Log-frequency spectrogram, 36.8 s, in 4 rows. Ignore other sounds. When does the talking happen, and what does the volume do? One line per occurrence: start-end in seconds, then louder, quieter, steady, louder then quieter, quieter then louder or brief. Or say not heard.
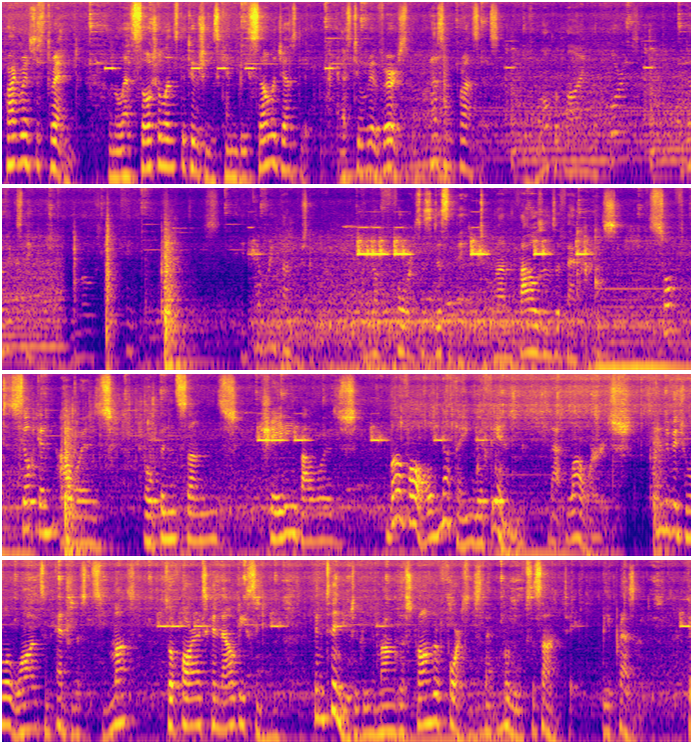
0.0-36.7 quieter then louder.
